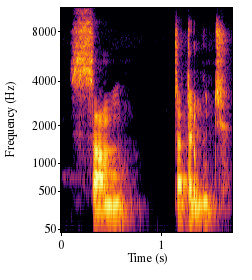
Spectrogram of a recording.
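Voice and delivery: समचतुर्भुज split slowly, pause after सम; समचतुर्भुज spaced out slowly for the class; slow dictation. Real, not acted. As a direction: say समचतुर्भुज in two drawn-out parts, सम then चतुर्भुज. Teacher repeats term for class.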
